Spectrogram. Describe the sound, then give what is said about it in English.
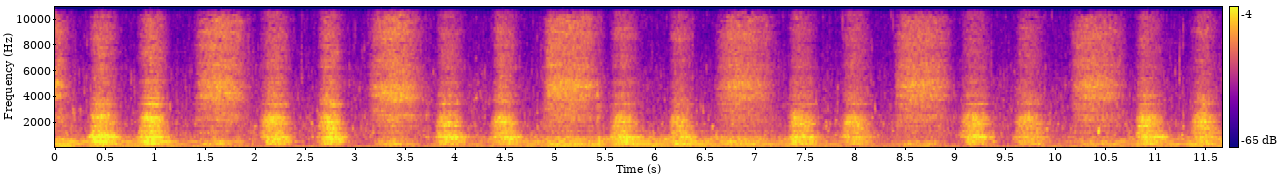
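Paced breathing in a breath practice, one inhale through the nose and a double exhale through the mouth, repeating as many soft airy bursts over a steady, sustained music bed. “Single inhale, double exhale. The inhales through the nose, exhale through the mouth this time.”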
